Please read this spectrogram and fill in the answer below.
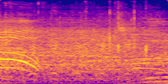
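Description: Arena crowd noise, with a voice calling out with a rising and falling pitch at the start. The band comes in near the end with a steady held note.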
